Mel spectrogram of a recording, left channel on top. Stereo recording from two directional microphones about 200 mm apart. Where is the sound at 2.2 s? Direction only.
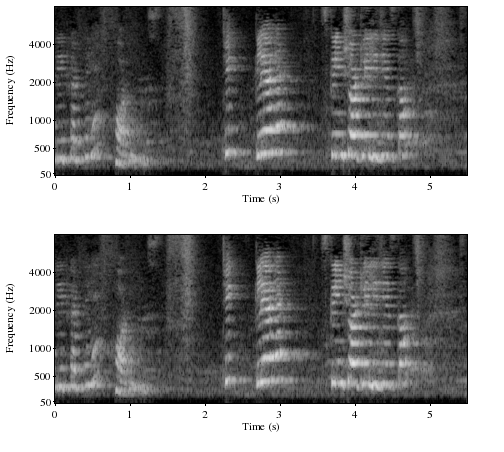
30° right (ahead or behind).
